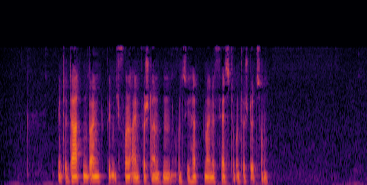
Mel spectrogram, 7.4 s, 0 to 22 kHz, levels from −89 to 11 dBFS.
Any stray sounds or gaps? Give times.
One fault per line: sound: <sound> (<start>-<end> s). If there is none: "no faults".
no faults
